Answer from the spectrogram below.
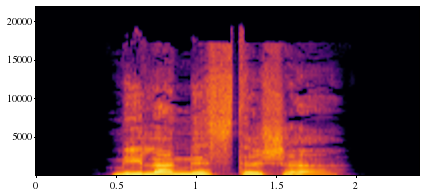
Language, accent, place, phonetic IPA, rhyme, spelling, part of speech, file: German, Germany, Berlin, [melaˈnɪstɪʃɐ], -ɪstɪʃɐ, melanistischer, adjective, De-melanistischer.ogg
- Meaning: inflection of melanistisch: 1. strong/mixed nominative masculine singular 2. strong genitive/dative feminine singular 3. strong genitive plural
